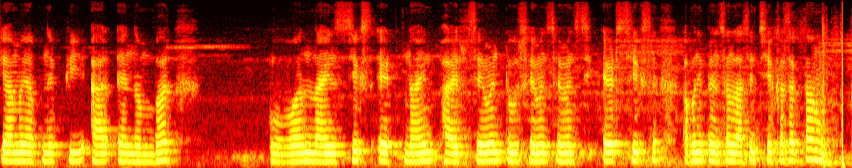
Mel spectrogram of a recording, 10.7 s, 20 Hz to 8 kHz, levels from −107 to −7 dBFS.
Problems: constant background noise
